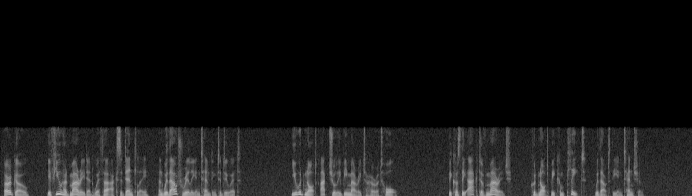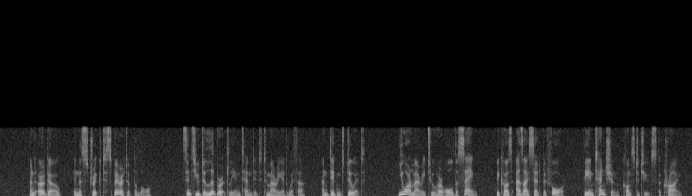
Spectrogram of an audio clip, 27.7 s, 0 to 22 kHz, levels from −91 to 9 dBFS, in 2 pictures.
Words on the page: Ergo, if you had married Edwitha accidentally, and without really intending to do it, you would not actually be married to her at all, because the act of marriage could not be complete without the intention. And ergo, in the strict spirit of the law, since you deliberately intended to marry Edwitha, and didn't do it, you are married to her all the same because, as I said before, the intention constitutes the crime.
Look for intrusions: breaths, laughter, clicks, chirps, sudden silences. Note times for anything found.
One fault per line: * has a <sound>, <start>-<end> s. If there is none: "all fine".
all fine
